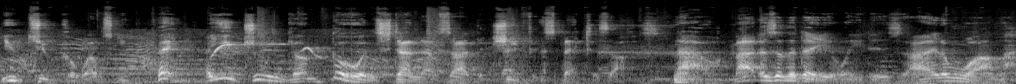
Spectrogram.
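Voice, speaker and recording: A man's voice: fairly low pitch, huge pitch swings, a little slow, vocal fry, few pauses, over music, exaggerated voice. A man playing a brusque, commanding police sergeant in a cop-show parody audio drama. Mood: brusque, exasperated. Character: brusque police sergeant barking at roll call. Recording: echoey hall, noisy.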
